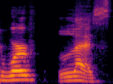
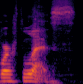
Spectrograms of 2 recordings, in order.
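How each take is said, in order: First: It is said as two separate words. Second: It is said as one single word. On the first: The stock is worth a smaller amount. "I said worth less" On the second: The stock has no value at all. "not worth less"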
